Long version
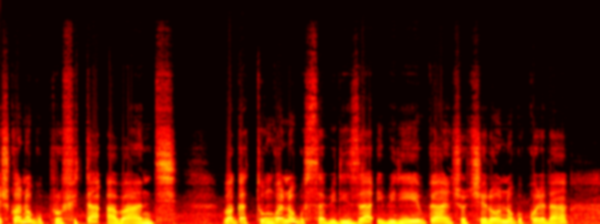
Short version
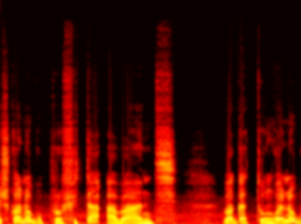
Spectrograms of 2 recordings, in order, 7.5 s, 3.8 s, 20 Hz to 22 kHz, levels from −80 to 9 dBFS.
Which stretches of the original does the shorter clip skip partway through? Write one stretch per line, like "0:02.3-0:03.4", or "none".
none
